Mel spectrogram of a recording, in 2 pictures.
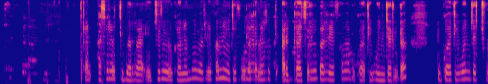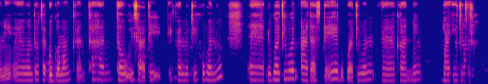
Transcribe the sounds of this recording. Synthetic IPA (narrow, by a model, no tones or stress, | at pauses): kɐnɐsɪrːɐt̪ːɪbɐrːaːʔḛːd͡ʒɪɾʊjo̞ːkaːnɪmːo̞ːbɐrːe̞ːfːɐmnɪnʊt̪ɪfuːlɐkɐnɪrːɐt̪ːɪ̥ɐɾɡaːd͡ʒɪrːʊbɐrːe̞ːfːɐmɐᶑʊɡaːt̪iːwɐnd͡ʒɛd̪ʊᶑɐ | ᶑʊɡaːt̪iːwːɐnd͡ʒɛt͡ʃːuːnɪwɐnt̪o̞ːt̪ɐᶑʊɡɐmaːŋkʰɐ̰nt̪ʰɐhɐnt̪ɐʔʊ̰ɪsa̰ːt̪ḭkɐnːʊt̪ihʊbɐnːuː | ᶑʊɡaːt̪iːwɐnaːd̪aːst̪ɐ̰ʔeːᶑʊɡa̰ːt̪iːwːɐnkaːnːeːn | baːʔiːt̪ʊd͡ʒɪɾɐ̥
